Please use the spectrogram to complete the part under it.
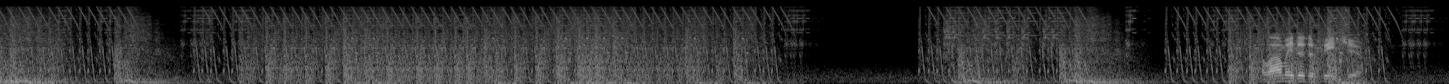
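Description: Rapid electronic laser shots zap from a game.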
